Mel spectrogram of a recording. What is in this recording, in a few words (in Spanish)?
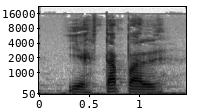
Nawat palabras ala; pipil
